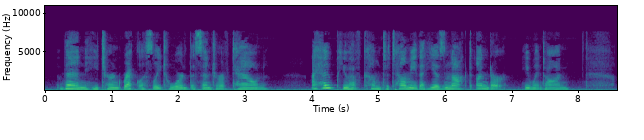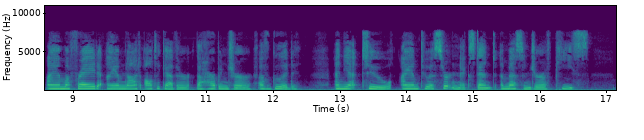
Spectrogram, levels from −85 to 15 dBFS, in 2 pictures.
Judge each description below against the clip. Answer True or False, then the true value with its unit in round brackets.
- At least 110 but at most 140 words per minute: False (175 wpm)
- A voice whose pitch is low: False (210 Hz)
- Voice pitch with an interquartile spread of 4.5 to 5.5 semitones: True (4.9 semitones)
